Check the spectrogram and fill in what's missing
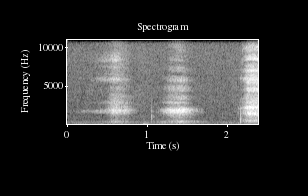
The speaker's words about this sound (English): See, that's one of the side effects of these Zolofts. It make me yawn like a motherfucker.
